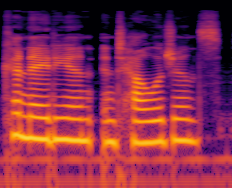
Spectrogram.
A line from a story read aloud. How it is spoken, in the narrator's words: she sighed, rolling her eyes in exasperation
